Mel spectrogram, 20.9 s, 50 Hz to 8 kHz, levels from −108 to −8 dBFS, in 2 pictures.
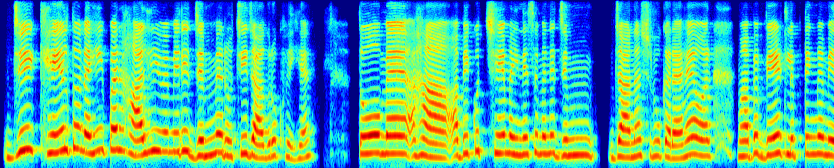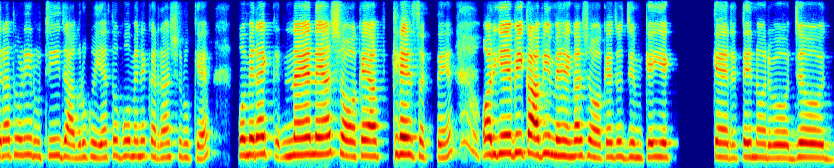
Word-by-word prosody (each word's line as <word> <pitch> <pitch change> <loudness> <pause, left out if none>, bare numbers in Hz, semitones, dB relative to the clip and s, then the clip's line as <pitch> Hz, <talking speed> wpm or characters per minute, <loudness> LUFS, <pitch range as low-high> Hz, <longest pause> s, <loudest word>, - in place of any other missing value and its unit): जी, 345 +11 +1
खेल 330 +3 +1
तो 405 -1 -2
नहीं 335 +1 0
पर 375 0 +2
हाल 285 -1 +1
ही 360 +1 0
में 345 0 -5
मेरी 340 +1 -2
जिम 275 +2 +2
में 330 +1 +1
रुचि 280 +2 -4
जागरूक 260 0 -2
हुई 240 -3 -7
है, 230 +4 -8 0.6
तो 315 +1 +4
मैं 310 0 +2
हाँ, 250 -4 0
अभी 300 +3 -4
कुछ 355 +3 -8
6 320 -1 -1
महीने 295 -1 -1
से 325 +2 -8
मैंने 305 +1 -3
जिम 275 +1 -3 0.5
जाना 255 +1 0
शुरू 270 -1 -9
करा 240 -3 -2
है 295 +1 0
और 275 -2 -2 0.3
वहाँ 265 0 -1
पे 315 - -1
वेट 305 +4 0
लिफ्टिंग 295 +1 -5
में 305 - +1
मेरा 275 -1 +1
थोड़ी 290 0 -3
रूचि 275 +2 -6
जागरूक 240 0 -2
हुई 250 -2 -3
है, 240 - -2
तो 275 +2 -4
वो 270 +1 -2
मैंने 265 0 -3
करना 245 -2 -5
शुरू 250 -1 -9
किया 225 -1 -4
है। 320 - -12 0.4
वो 285 - +6
मेरा 290 +1 +5
एक 305 0 +2
नया-नया 295 +3 +5
शौक 270 -3 +2
है 275 - +5
आप 265 0 +2 0.2
कह 300 -1 +8
सकते 250 -2 -4
हैं 300 +7 -7 0.4
और 295 0 +6
ये 315 +1 +5
भी 325 +1 +3
काफ़ी 310 -1 +6
महँगा 275 -2 +3
शौक 255 -3 -2
है, 250 - 0
जो 260 +1 -3
जिम 245 0 -4
के 245 +2 +1
ये 250 0 +1 0.6
केराटिन 250 0 0
और 240 -1 -4
वो 230 0 0
जो 245 +1 +2
275 Hz, 210 wpm, -21 LUFS, 250-305 Hz, 0.6 s, कह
